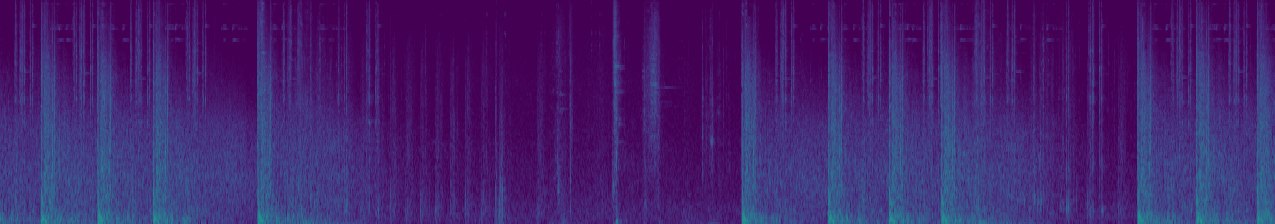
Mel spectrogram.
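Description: Rapid sniper rifle fire in the survival shooter Once Human, sharp loud shots in fast bursts with brief pauses between volleys, with footsteps and no talking.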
